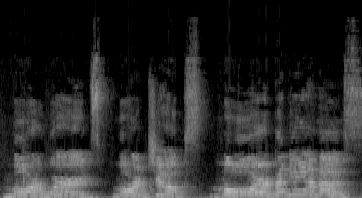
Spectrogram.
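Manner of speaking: high, loud, drawn-out wail; unhappy plea. A narrator's reading. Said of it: "does he seem very happy".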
